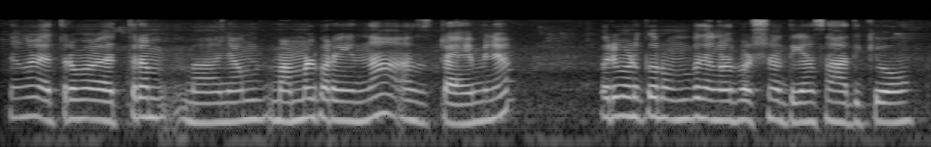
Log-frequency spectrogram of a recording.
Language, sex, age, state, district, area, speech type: Malayalam, female, 45-60, Kerala, Thiruvananthapuram, rural, spontaneous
